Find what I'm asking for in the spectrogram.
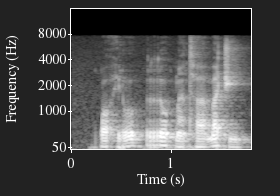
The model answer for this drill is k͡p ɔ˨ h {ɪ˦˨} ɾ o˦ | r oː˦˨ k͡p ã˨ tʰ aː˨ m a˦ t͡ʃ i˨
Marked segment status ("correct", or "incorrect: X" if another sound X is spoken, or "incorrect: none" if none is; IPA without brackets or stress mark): incorrect: ɪ˨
